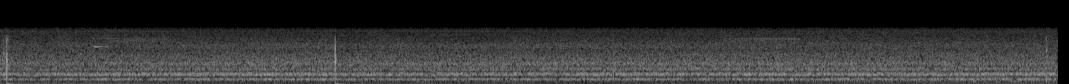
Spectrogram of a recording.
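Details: Massed honey bees buzzing as the first swarm leaves the mother hive at Grass Lake Sanctuary in Manchester, Michigan, May 13, 2012; a constant full drone with a single sharp click midway, ending abruptly.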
